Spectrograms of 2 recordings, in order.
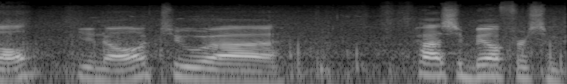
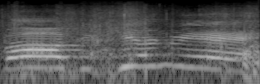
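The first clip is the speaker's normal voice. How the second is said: high, loud mock complaint; hammed-up outcry; 10 semitones higher, 7 dB louder than usual. [name] after crashing the boat, high and loud. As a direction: wail it up high like a goofy victim.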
